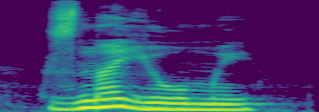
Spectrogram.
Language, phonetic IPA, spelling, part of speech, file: Ukrainian, [znɐˈjɔmei̯], знайомий, adjective, Uk-знайомий.ogg
- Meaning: familiar, acquainted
